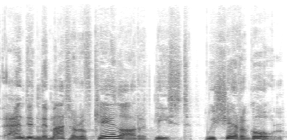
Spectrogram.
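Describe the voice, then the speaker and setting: An actor playing an even-tempered, principled monk in a video game, with a husky voice. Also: male voice, mid-range voice, brisk. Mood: calm.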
